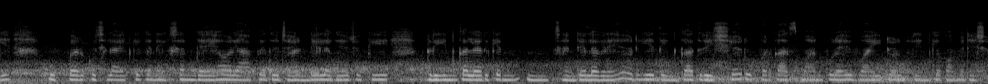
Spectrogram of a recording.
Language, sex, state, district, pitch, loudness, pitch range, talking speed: Hindi, female, Bihar, Madhepura, 215 Hz, -28 LUFS, 205-220 Hz, 255 wpm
